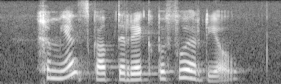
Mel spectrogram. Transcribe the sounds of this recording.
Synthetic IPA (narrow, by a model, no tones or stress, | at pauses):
χəmiənskɐp̚diɾɛkbəfuərdiəlˠ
